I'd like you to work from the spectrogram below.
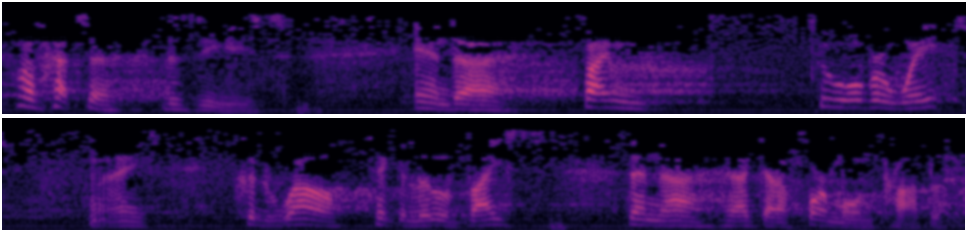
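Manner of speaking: ordinary delivery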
